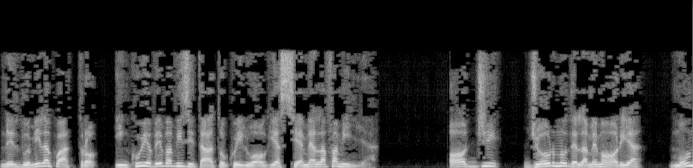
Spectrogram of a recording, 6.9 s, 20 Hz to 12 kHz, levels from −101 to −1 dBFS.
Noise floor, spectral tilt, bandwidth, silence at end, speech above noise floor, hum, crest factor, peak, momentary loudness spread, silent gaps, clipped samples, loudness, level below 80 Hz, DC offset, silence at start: -79 dBFS; -5.5 dB/octave; 8.8 kHz; 0 s; 60 dB; none; 16 dB; -4 dBFS; 6 LU; none; under 0.1%; -20 LUFS; -64 dBFS; under 0.1%; 0 s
